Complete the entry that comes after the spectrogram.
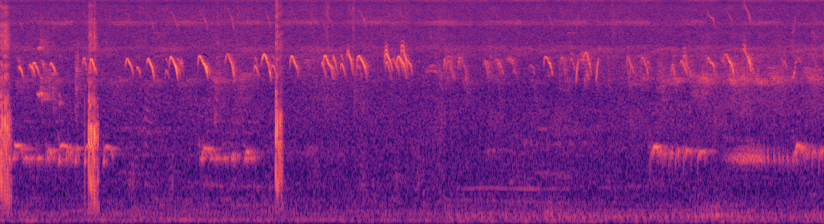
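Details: Red junglefowl hen with chicks foraging in the wild; the hen utters drawn-out mid-pitched clucking phrases at the start, middle and end, while the chicks keep up soft, high downslurred peeps; two sharp knocks early on.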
